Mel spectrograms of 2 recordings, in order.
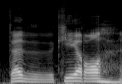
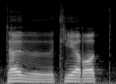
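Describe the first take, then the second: First: The word ends with a soft h sound. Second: The word ends with a clear t sound. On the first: The speaker calls it right. "ta marbutah itu dibaca seperti huruf ha" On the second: The speaker calls it wrong. "Jadi tidak dibaca uh, tadhkirat"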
